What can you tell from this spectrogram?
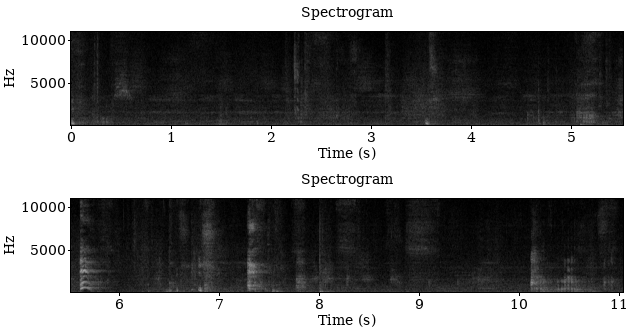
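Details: Romeo, a male French Bulldog puppy afraid of his uncle's magazine, barks more than usual in uneven bursts of short, high-pitched yaps and brief whimpers, reacting fearfully, with quiet human voices and laughter behind.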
